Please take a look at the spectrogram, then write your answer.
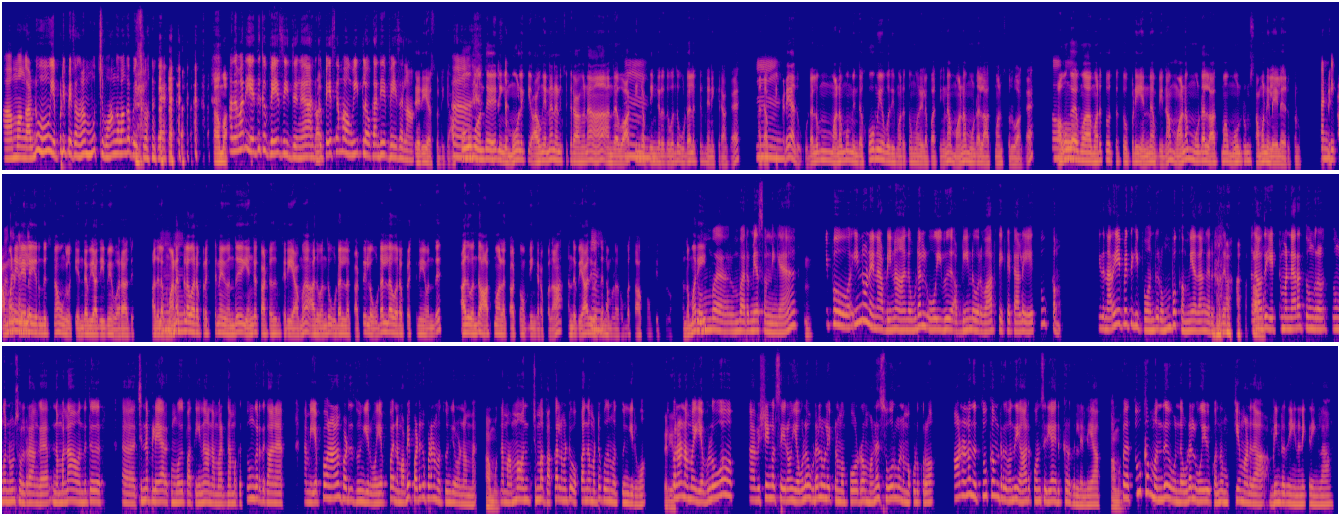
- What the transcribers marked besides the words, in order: "அதுவம்" said as "அடுவும்"; laugh; inhale; other noise; exhale; laugh; drawn out: "ம்"; drawn out: "ம்"; laugh; inhale
- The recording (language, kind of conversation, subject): Tamil, podcast, உங்கள் உடலுக்கு உண்மையில் ஓய்வு தேவைப்படுகிறதா என்பதை எப்படித் தீர்மானிக்கிறீர்கள்?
